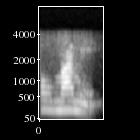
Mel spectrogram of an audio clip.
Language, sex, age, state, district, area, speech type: Manipuri, female, 30-45, Manipur, Kangpokpi, urban, conversation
